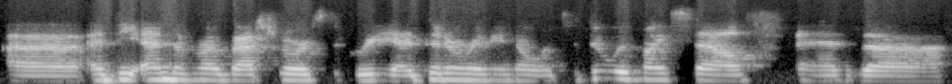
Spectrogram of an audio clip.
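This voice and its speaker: A woman's voice: mid-range voice, steady tone, brisk, dry recording. Woman from Switzerland, panelist; chatty, upbeat, thin phone-like sound in a dead-dry room. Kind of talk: self-introduction on a panel. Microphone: video call. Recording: dry tinny call audio.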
